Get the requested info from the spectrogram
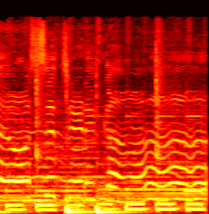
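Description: Background music: a Hindi love song with a steady bass beat under a wavering melody line.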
